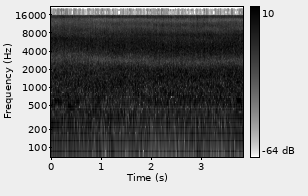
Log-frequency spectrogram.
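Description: Water gushing at full pressure from a 5.5 inch PVC pipe on a solar tubewell driven by a 10 HP motor, heard as a loud, steady, close rush of broadband splashing with no breaks.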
